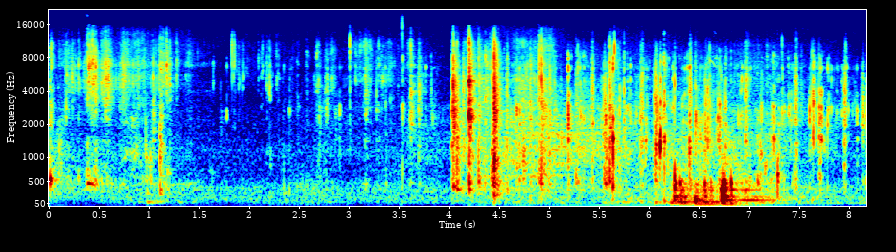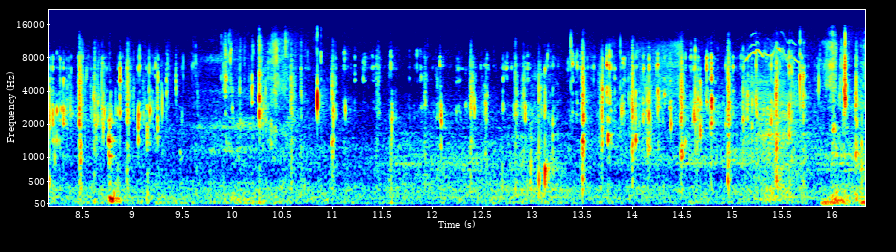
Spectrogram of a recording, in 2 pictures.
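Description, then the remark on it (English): Wet chewing of gummy candies, with sticky smacks and soft clicks repeating steadily for several seconds and a brief louder burst partway through. No one speaks. “It's going to take 1 second and chew some gummies.”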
